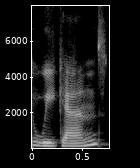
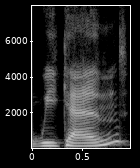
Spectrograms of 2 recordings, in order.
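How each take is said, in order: First: The pitch rises only very slightly at the end. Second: The pitch rises sharply and dramatically at the end. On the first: The speaker calls it right. "just a very slight rise at the end" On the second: The speaker calls it wrong. "you don't have to be overly dramatic about it"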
